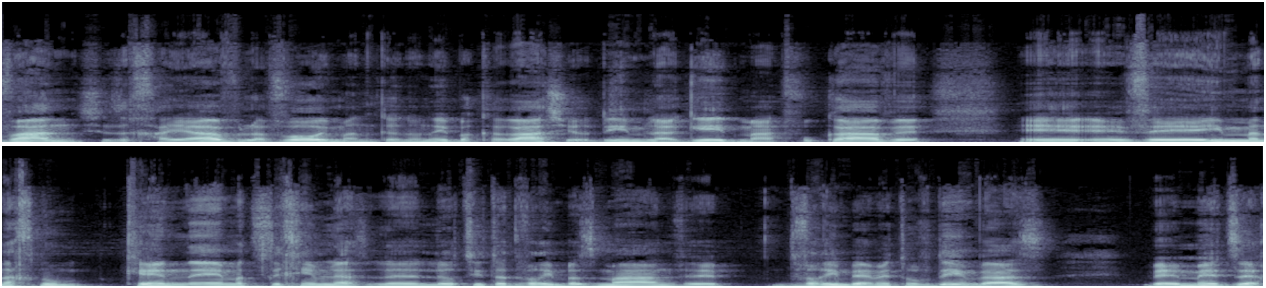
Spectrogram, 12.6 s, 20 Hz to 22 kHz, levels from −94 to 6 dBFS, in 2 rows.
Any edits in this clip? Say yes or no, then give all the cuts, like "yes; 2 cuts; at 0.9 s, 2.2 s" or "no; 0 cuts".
no; 0 cuts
